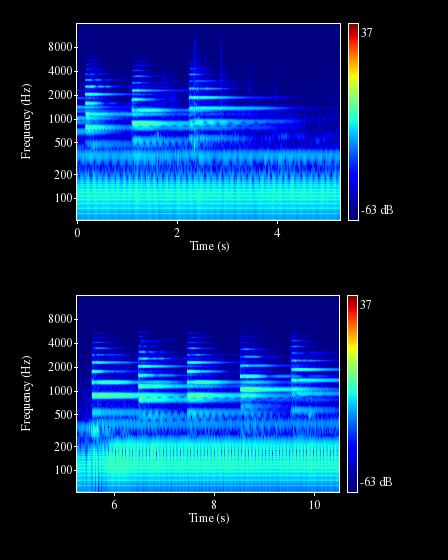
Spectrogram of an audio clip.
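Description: Church chimes playing a slow tune, one ringing note about every second, each note dying away. A held low chord sounds beneath them and changes about halfway through. The chimes pause for a couple of seconds in the middle, then go on.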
